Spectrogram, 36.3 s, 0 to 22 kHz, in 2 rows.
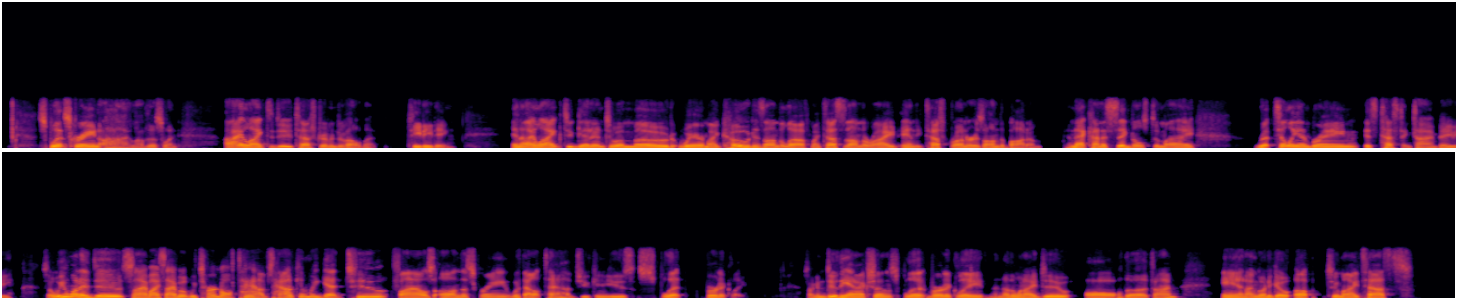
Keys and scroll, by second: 30.3 ctrl+shift+super+a, 34.4 super+Up.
